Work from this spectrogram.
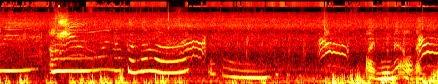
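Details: Kitten mewing over and over, long steady tones alternating with quick upward-sweeping cries, while a woman speaks in the background throughout.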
